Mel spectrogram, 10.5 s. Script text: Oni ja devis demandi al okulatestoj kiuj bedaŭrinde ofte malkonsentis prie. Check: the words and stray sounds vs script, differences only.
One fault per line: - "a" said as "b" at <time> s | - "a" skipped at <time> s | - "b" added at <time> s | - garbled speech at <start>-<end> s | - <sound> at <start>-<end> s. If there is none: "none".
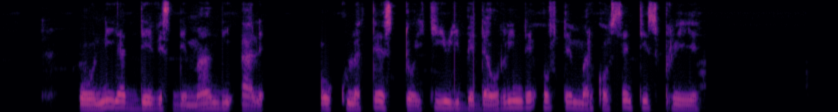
none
